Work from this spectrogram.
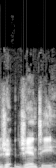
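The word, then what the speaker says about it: Jeanty: favorite well I think Austin janty as I actually think it's pronounced still probably leading but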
